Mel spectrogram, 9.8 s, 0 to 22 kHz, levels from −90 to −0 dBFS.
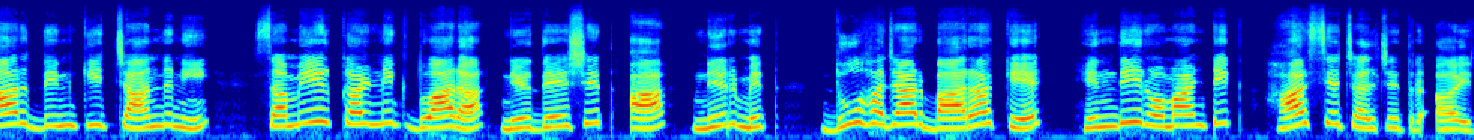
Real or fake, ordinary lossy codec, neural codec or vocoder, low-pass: fake; none; codec, 44.1 kHz, 7.8 kbps, DAC; 19.8 kHz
